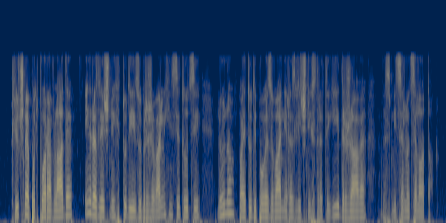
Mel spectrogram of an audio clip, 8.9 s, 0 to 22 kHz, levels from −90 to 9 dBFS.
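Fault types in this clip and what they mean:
Bluetooth LC3 compression: the speech carries a heavy breathy, grainy edge throughout and nothing above 7.7 kHz, likely from Bluetooth LE Audio's LC3 codec. The damage fits a low bitrate near 24 kbps and 7.5 ms frames, with upper detail zeroed and noise-filled.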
